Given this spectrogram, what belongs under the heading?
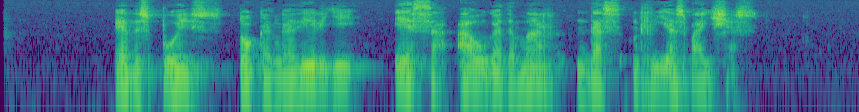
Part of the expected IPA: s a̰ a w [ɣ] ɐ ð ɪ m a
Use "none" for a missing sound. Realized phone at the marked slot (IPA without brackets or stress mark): ɣ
